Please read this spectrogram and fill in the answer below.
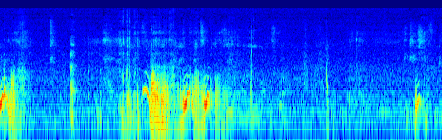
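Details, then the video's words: Flora, a dogo puppy, making soft clucking, chicken-like noises while asleep, short muffled grunts and squeaks in a cluster around the middle, with a few sharp clicks and quiet room tone. "Flora the dogo sleep talks like a chicken"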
